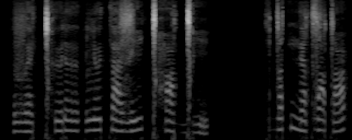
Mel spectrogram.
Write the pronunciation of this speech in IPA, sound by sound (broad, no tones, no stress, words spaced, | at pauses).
vɛǀʰʏɾɘ | lʏ t̪aziǀʰɑ ɡ͡ǀi | dˤət n̪ɛtzˤɛtˤʏ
